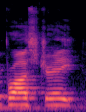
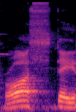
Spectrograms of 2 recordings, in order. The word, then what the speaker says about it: prostate: prostate in my opinion to your prostrate prostate prostate I got to say it correctly colon your uterus your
